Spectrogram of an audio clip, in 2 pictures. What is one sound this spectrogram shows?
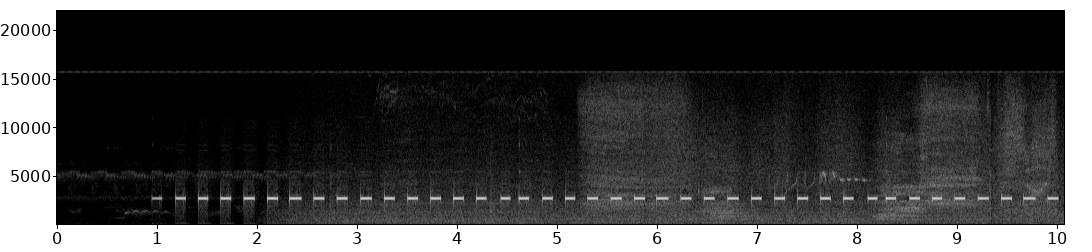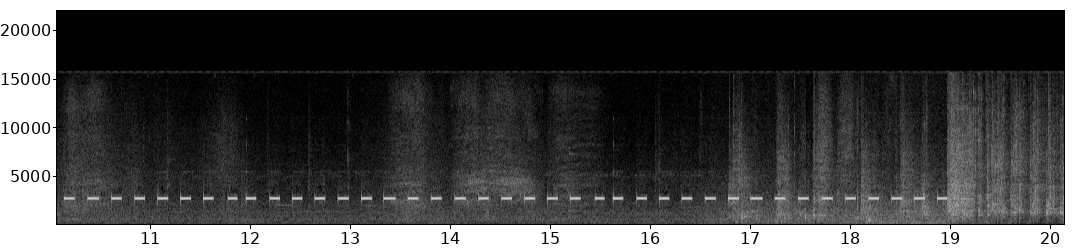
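An alarm clock beeps rapidly and steadily.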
